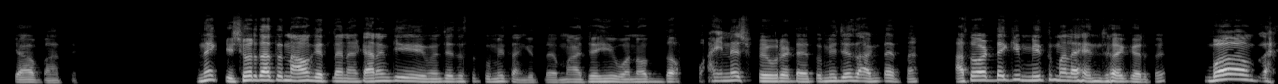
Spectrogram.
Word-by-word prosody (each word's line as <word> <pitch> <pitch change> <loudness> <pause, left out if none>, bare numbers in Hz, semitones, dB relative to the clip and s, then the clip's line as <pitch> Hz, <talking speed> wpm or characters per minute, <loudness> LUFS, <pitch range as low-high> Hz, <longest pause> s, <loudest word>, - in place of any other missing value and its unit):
क्या 110 -1 -2
बात 95 -3 -12
है. - - -26 1.2
नाही, 205 +4 +3
किशोरदाचं 195 +6 +4
नाव 175 0 +4
घेतलं 155 -3 0
ना 135 -1 -3
कारण 160 +4 +1
की 155 -5 0
म्हणजे 130 +1 -3
जसं 135 +1 -9
तुम्ही 130 +2 -5
सांगितलं, 105 -3 -10
माझेही 115 +5 -3
one 120 -2 -4
of 125 0 -3 0.2
the 130 - 0 0.2
finest 170 +2 -3
favourite 145 -1 +2
आहे. 130 - +2
तुम्ही 150 +2 -2
जे 165 +2 0
सांगतायत 145 -2 -2
ना, 130 - -7 0.5
असं 165 +8 +1
वाटतंय 195 +1 +4
की 220 - -2
मीच 190 0 0
मला 175 -2 +3
एन्जॉय 145 0 +1
करतोय. 125 +2 -3 0.5
मग 215 -5 +5
अ, - - -2
145 Hz, 160 wpm, -23 LUFS, 130-175 Hz, 1.2 s, मग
